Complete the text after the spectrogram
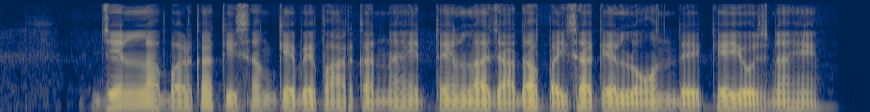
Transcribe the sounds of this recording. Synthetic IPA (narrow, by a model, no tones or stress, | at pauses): d͡ʒenlabɐɽ̤kakɪsəmkebeːpaːɾkɐɾnaɦɛ̃t̪eːnlad͡ʒjaːd̪apəɪsakeloːnd̪eːkejoːd͡ʒnaɦɛ̃ː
